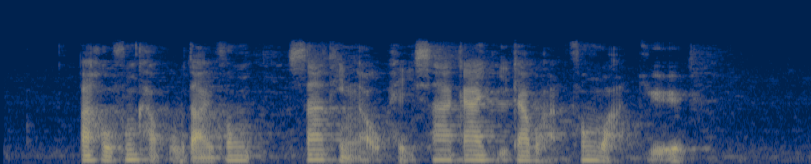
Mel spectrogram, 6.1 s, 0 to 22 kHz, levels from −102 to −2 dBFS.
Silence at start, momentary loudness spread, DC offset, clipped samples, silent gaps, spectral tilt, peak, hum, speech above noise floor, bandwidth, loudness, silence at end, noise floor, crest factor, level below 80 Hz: 0.6 s; 8 LU; under 0.1%; under 0.1%; none; -5.5 dB/octave; -18 dBFS; none; 34 dB; 8 kHz; -41 LUFS; 0.75 s; -75 dBFS; 24 dB; -68 dBFS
